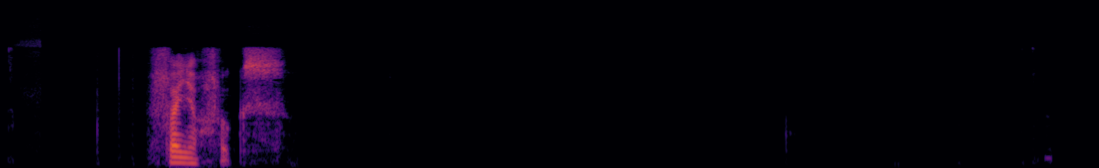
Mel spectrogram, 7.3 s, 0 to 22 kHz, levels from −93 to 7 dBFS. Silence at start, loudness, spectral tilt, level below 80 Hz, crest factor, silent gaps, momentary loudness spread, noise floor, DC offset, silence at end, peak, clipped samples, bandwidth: 1 s; -37 LUFS; -3.5 dB/octave; under -90 dBFS; 32 dB; none; 14 LU; under -90 dBFS; under 0.1%; 5.45 s; -14 dBFS; under 0.1%; 13.5 kHz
